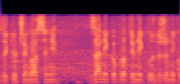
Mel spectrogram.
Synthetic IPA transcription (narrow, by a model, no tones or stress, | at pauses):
zakʎʲut͡ʃɛnɡlˠasaɲɛ | zanikopɾot̪ivnikouzd̪ɾ̩ʒaniko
